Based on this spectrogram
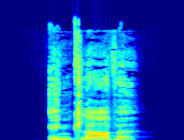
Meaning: enclave
- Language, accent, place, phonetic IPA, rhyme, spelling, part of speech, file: German, Germany, Berlin, [ɛnˈklaːvə], -aːvə, Enklave, noun, De-Enklave.ogg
